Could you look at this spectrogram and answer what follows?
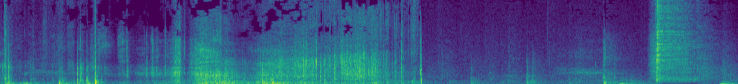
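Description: A plastic scoop digging into dry dog kibble in a plastic bin, the pellets rattling and crunching against each other. Near the end comes a short, loud rattle as the scoop of kibble is poured into a dog bowl.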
